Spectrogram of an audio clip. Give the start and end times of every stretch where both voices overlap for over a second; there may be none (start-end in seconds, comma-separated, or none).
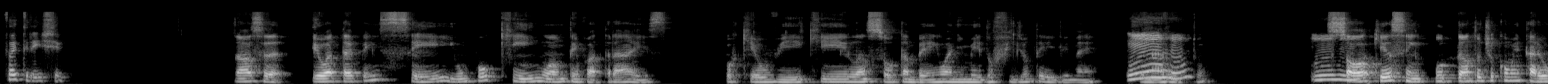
none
